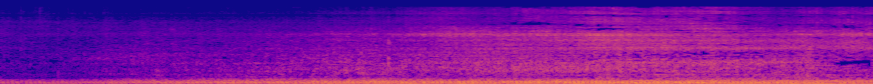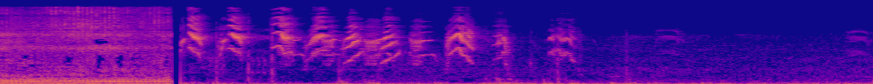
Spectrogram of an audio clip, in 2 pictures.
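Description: A motor vehicle passes, its engine and road noise swelling to a peak about halfway and then fading. It breaks off suddenly, and a burst of rapid, high bird chirps follows.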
